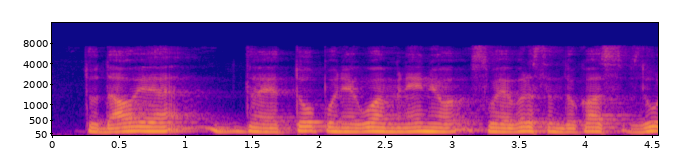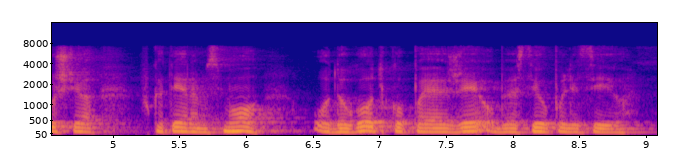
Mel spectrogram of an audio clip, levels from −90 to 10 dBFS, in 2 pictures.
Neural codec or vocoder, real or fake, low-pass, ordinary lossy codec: none; real; 7.2 kHz; none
